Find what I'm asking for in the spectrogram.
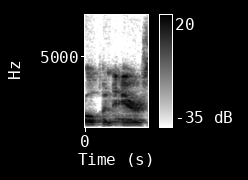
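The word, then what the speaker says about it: openEHR: But combine that with information modeling, like has been around since the 1990s, called one of the most significant of which is Open EHR, or Open Air sometimes it's pronounced.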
